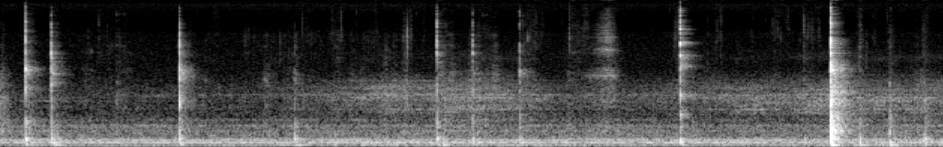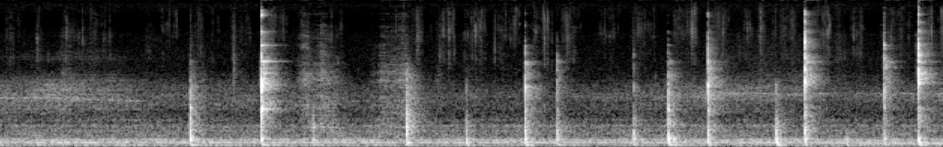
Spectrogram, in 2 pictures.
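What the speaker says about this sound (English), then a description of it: "Next up is just simply stir it. Stir it well so all of the ingredients get mixed in together." Banana treat dough with oat flour being stirred by hand in a bowl, scattered sharp clinks and taps of utensil against the bowl at irregular intervals over a quiet background.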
